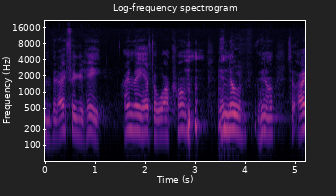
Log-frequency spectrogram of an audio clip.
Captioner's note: laughs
